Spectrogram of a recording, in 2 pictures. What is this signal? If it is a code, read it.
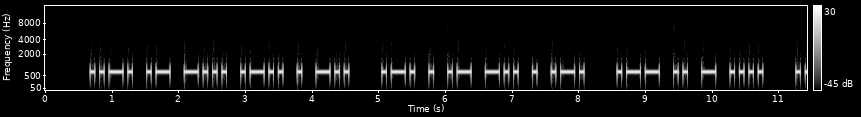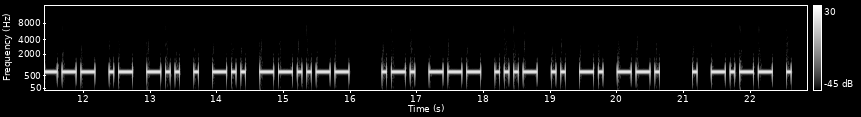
Morse code, heard as a keyed tone, about 17 wpm, 700 Hz. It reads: FABLED READER WITH JADED, ROVING EYE
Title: Pangram Challenge v2 - 17wpm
